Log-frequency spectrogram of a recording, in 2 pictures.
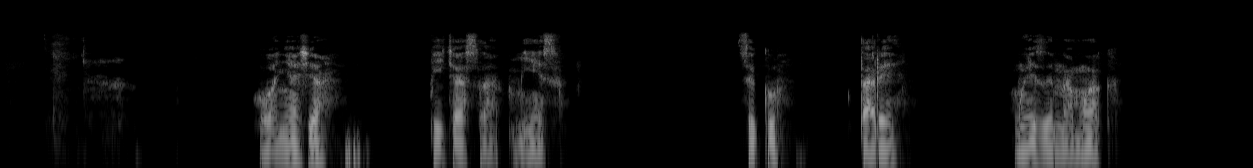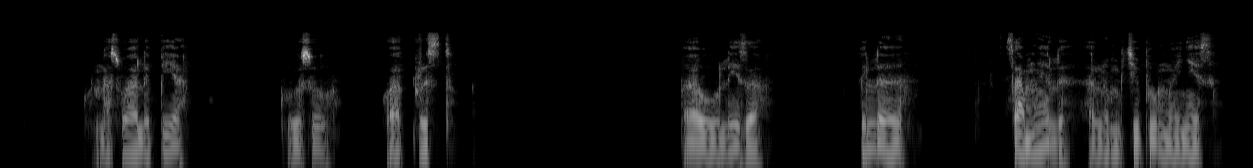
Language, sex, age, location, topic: Swahili, male, 25-35, Nakuru, education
